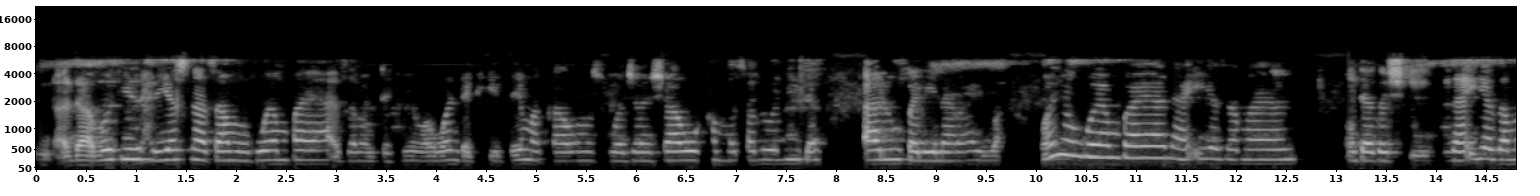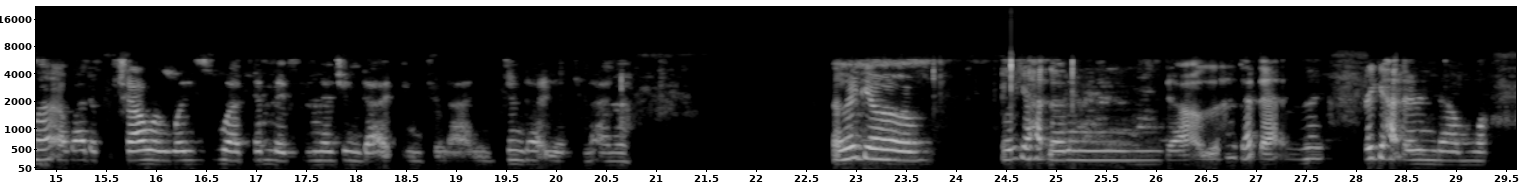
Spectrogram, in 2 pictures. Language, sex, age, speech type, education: Hausa, female, 15-29, spontaneous, tertiary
